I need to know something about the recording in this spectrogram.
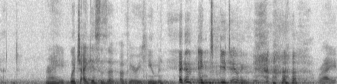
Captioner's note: chuckles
